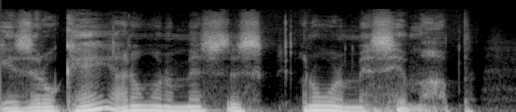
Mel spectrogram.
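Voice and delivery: quiet, humble put-on wrestler voice. Retelling what a wrestler asked backstage: bad Roddy Piper impression, very quiet, humble. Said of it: "I'm doing a bad impersonation".

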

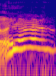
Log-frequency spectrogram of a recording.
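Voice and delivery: high, squeaky, soft voice.

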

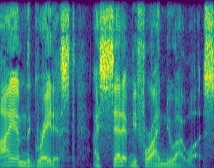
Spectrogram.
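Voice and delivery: normal talking voice

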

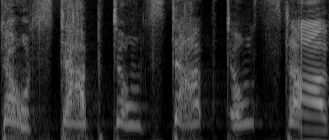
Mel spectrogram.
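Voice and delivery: play-acted screaming, very high-pitched. Retelling slowing the car as she ran up, imitating Bailey screaming. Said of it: "Bailey was screaming at me".

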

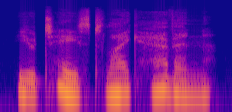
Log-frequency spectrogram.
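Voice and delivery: low, soft, close murmur. Reading a first-person story, the narrator says this to her, murmured. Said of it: "I murmured against her flesh".

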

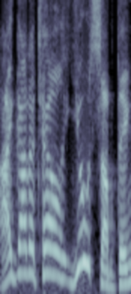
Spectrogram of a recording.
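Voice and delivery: deliberate, distinctive high, slow, drawn-out drawl. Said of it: "the way she speaks".

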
